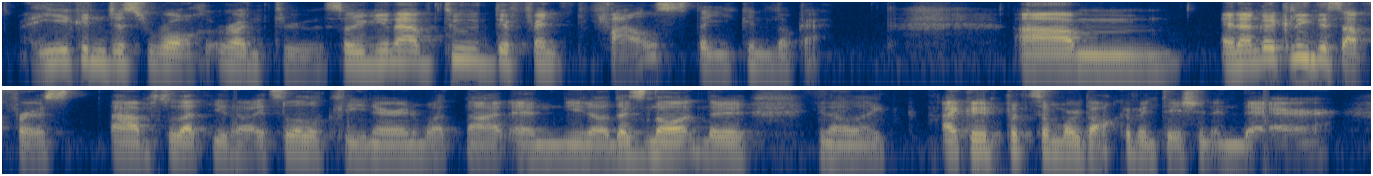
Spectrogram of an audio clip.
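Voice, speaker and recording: Here a man speaks at a fairly quick pace. His pitch is medium, with ordinary pitch variation. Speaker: programming workshop instructor. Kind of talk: online coding tutorial. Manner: halting, many fillers.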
